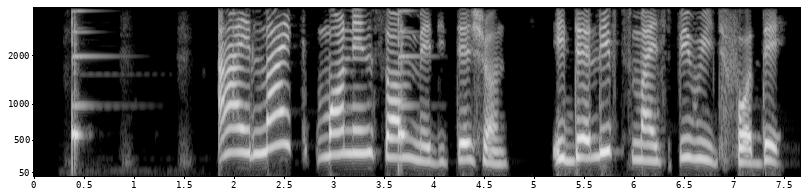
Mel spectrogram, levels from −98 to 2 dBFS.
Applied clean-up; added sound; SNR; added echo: classical method spectral subtraction.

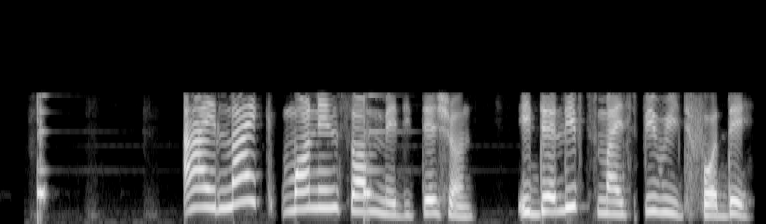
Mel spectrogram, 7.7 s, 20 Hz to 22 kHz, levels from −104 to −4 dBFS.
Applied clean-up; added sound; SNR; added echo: neural mask model RNNoise.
